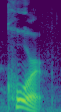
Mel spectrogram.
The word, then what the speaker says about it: corps: If you take the French-derived word corps, for Marine Corps, C-O-R-P-S, we pronounce it without the S, that's a body of Marines.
